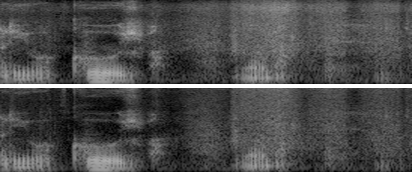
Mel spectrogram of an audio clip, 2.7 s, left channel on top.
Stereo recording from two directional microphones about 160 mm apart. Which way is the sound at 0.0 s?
40° right (ahead or behind).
